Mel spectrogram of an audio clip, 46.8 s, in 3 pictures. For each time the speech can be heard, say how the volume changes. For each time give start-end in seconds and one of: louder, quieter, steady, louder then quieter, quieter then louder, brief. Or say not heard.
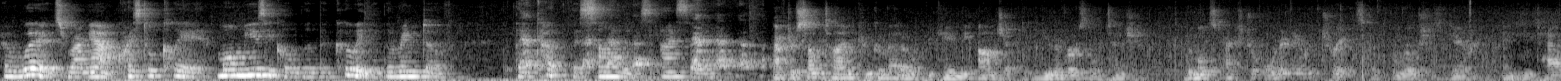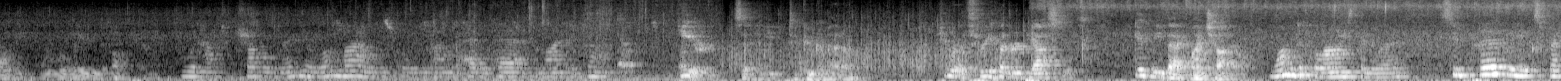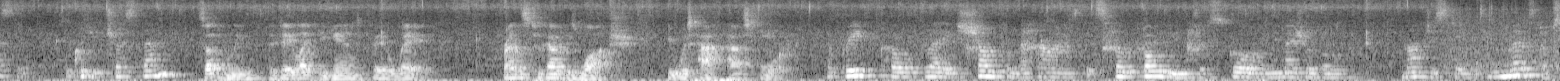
0.0-46.7 quieter then louder.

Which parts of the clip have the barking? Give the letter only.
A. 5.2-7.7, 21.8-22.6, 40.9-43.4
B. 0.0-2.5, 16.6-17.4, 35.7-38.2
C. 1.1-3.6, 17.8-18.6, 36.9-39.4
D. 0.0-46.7
A.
